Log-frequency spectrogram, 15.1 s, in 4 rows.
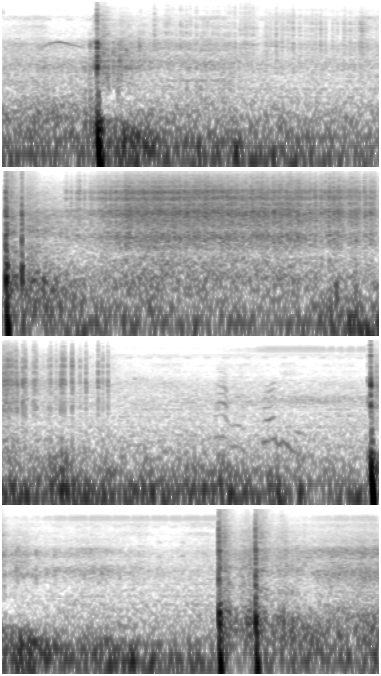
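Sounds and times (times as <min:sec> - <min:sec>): firework crackling: 0:00.7 - 0:08.8, 0:13.4 - 0:15.0
firework shells bursting: 0:00.9 - 0:08.7.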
